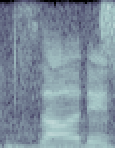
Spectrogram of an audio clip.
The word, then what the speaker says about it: Zeewarad: I hope I am pronouncing your name right. Got it. It's Zarid.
